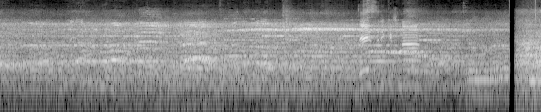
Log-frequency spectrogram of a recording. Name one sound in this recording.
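A man talks cheerfully close by.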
